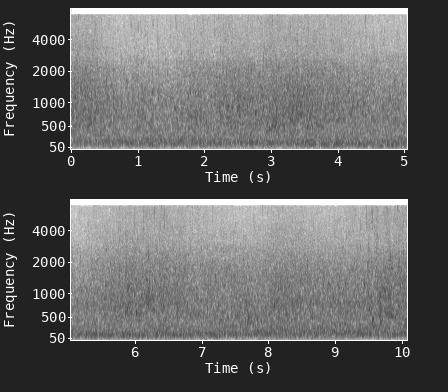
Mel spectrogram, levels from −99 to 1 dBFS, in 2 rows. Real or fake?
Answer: real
